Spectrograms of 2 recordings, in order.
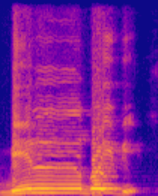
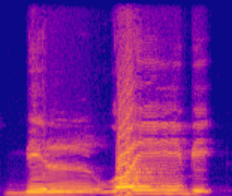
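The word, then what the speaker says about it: بالغيب: dibacanya Harus satu ketukan jangan Bil gaibi harus Bil ghaibi alhamdu dan lain sebagainya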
